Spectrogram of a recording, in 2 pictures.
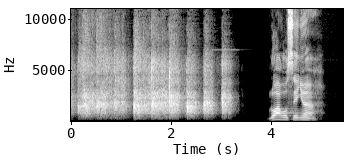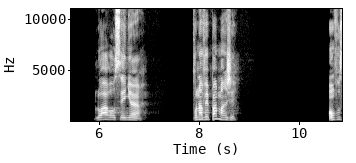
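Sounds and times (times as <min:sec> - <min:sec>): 
church congregation applauding and cheering during a service: 0:00.0 - 0:03.4
speech: 0:04.0 - 0:05.0, 0:05.9 - 0:07.0, 0:07.9 - 0:08.8, 0:10.6 - 0:10.8.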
